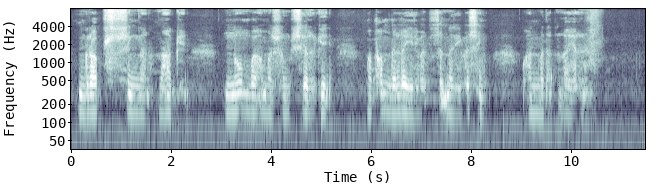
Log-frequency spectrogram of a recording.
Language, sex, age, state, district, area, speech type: Manipuri, male, 30-45, Manipur, Churachandpur, rural, read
